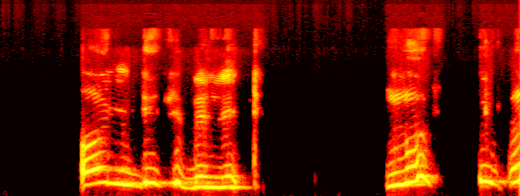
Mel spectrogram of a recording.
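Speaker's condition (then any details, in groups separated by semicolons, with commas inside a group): Cerebral palsy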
